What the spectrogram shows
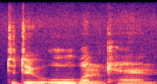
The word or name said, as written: to do all one can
